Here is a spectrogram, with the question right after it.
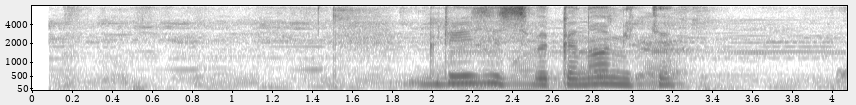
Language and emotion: Russian, neutral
